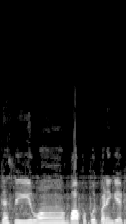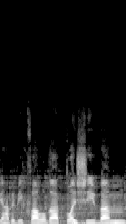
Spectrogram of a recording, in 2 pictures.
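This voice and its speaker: A woman with an Urdu accent teaching an online lesson, reciting phrases slowly and then explaining pronunciation step by step. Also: on the high side, level tone, a bit bright, soft background music. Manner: slow drawn-out recitation, then brisk explanation.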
